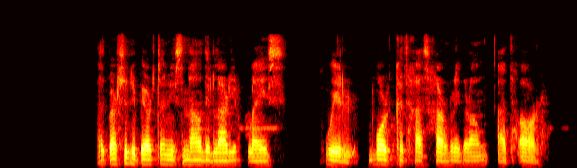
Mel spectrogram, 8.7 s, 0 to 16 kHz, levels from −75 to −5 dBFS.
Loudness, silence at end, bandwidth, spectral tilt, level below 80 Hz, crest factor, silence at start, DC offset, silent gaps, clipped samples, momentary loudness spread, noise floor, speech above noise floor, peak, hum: -21 LUFS; 0.5 s; 7.6 kHz; -5.5 dB/octave; -56 dBFS; 20 dB; 1.45 s; under 0.1%; 4.73-4.78 s, 7.35-7.39 s; under 0.1%; 10 LU; under -90 dBFS; over 70 dB; -2 dBFS; none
